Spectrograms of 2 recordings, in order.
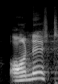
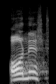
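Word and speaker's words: honest: ऑनेस्ट हम ऑनेस्ट नहीं पढ़ते। इसका सही प्रोनाउंसिएशन ऑनेस्ट होता है। एच साइलेंट होता है।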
